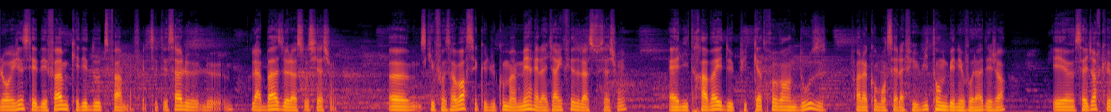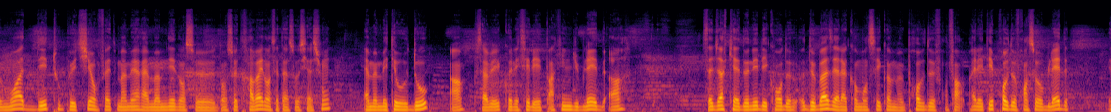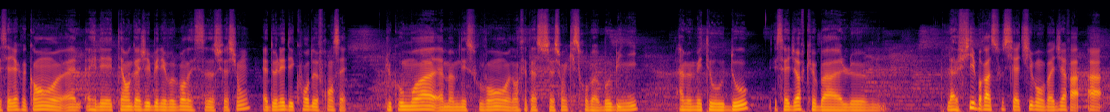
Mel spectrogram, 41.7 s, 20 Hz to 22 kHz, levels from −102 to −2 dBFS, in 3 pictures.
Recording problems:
background chatter; faint; throughout; 4 voices, 25 dB below the speech
abrupt cut into speech; at the start

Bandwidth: 15.5 kHz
